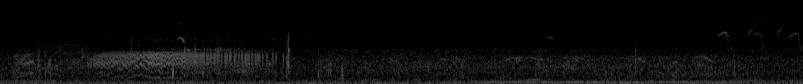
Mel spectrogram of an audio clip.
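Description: Birds calling in the open air: a louder call about a second or two in, scattered high chirps, and a quick run of high chirps near the end.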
